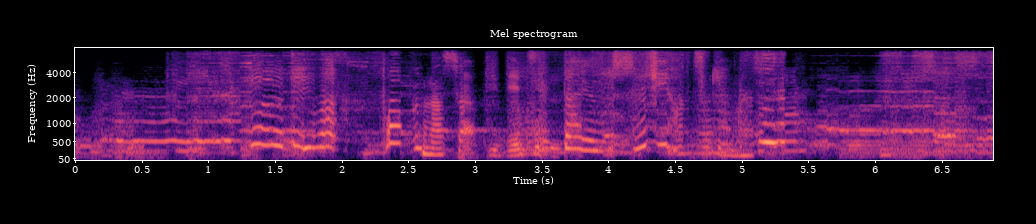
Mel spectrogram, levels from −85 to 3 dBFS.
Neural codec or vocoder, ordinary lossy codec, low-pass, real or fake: codec, 16 kHz in and 24 kHz out, 0.6 kbps, FireRedTTS-2 codec; none; 7.2 kHz; fake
